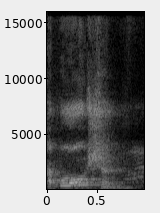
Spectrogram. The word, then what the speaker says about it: apportion: अपोर्शन, APPORTION, याद रखना जहां भी TION आ जाए वहां उसकी प्रोनाउंसिएशन क्या होगी? शन। अपोर्शन क्या है? अपोर्शन।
